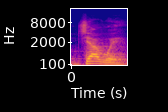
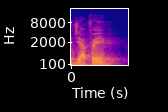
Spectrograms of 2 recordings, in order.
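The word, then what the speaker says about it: Yahvé: entonces el nombre jehová y los hebra listas han llegado al acuerdo general que la pronunciación debe haber sido ya ve o ya fe y estas cuatro consonantes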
